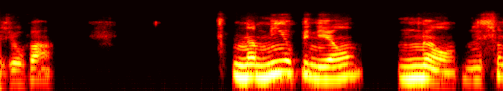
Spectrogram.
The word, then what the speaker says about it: Jeová: Não existia esse som de J nem no hebraico, no aramaico, no grego, no latim. Nenhuma dessas línguas tinha o som de J. Por isso, não era possível existir a pronúncia Jeová.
